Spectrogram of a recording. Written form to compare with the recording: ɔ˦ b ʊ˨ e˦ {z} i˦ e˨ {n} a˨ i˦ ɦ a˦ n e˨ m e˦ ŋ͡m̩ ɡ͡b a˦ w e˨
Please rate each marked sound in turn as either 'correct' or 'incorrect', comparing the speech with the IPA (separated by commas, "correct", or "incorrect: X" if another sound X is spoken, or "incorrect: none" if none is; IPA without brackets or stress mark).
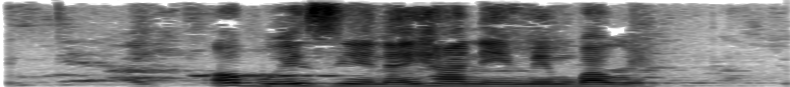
correct, correct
